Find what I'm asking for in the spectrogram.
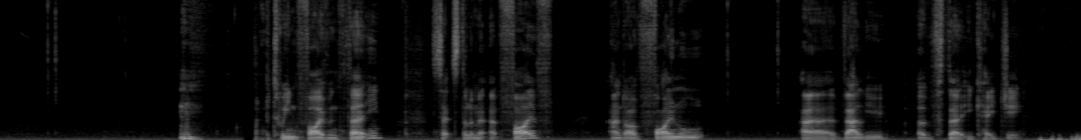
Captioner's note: coughs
